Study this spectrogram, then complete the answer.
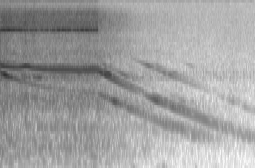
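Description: A drone's motors wind down, their whine falling in pitch.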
